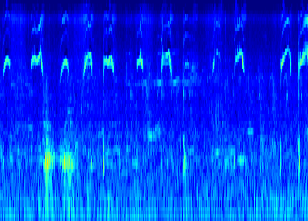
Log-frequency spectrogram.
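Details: Domestic pigeon (Columba livia) at home with baby chicks during feeding: thin, high, arched squeaky chirps repeat about every half second, with a low soft clucking note near the start, over faint background hiss.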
